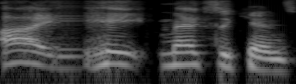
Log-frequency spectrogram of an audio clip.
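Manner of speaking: play-acted, blunt, brash, matter-of-fact blurted outburst. Retelling what her grandma would say in public, retelling grandma saying it loudly. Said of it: "she would say this very loudly in public".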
